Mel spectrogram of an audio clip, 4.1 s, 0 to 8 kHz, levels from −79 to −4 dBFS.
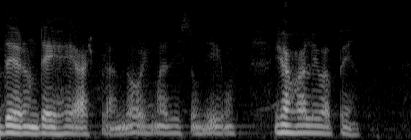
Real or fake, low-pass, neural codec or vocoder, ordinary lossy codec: real; none; none; none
